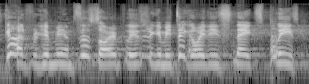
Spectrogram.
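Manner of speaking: high, loud, hammed-up begging; repentant pleading. People praying to God to remove snakes, pleading. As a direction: plead desperately for forgiveness. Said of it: "a prayer of repentance".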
